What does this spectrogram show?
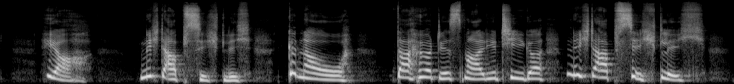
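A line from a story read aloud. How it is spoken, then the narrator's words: Loud call. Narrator (German): rief Ludwig laut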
